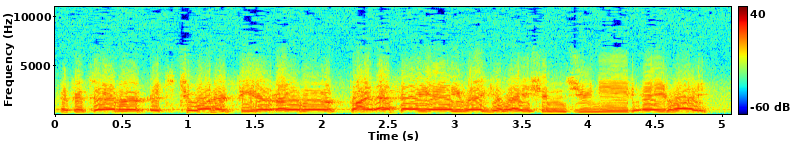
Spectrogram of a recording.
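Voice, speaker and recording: A man's voice: a little high, normal speed. An American man making casual, matter-of-fact conversation over a two-way radio. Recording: muffled, noisy two-way radio transmission.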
